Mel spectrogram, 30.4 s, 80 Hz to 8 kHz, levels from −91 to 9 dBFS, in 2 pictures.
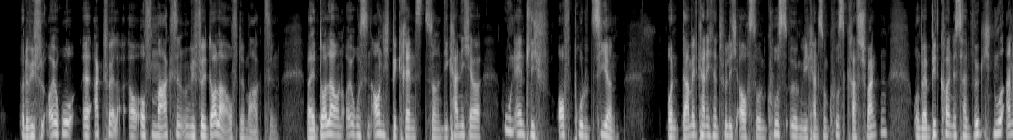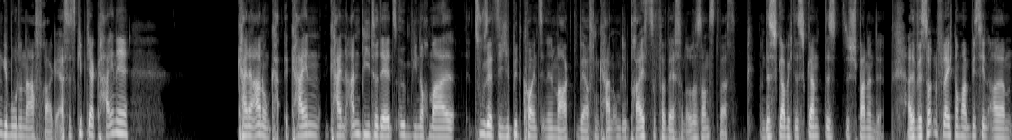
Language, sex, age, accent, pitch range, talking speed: German, male, 30-49, German, 130-160 Hz, 215 wpm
